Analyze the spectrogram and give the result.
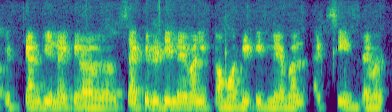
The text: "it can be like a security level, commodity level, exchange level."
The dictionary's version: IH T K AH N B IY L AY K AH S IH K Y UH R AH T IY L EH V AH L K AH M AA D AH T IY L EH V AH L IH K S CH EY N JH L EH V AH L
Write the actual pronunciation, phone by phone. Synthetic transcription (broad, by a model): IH T K AH N B IY L AY K AH S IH K Y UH R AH T IY L EH V AH L K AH M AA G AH T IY L EH V AH L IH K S IY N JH L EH V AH L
